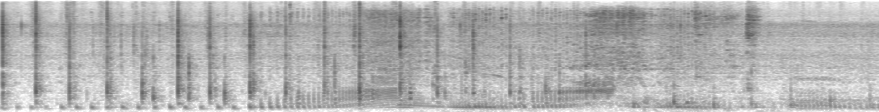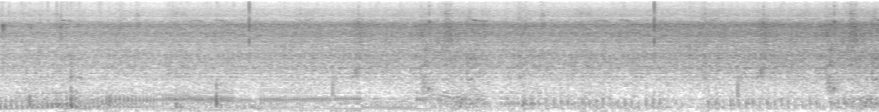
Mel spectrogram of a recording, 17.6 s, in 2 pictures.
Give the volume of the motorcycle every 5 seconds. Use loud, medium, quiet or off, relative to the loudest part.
loud, loud, medium, medium.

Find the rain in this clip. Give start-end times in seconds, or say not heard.
0.0-17.5.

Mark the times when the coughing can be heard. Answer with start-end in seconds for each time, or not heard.
6.9-7.7.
